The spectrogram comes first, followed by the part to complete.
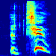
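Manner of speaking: sharp high sneeze; real sneeze bursting out; sudden sneeze; loud sneeze. Real, not acted. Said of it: "excuse me".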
